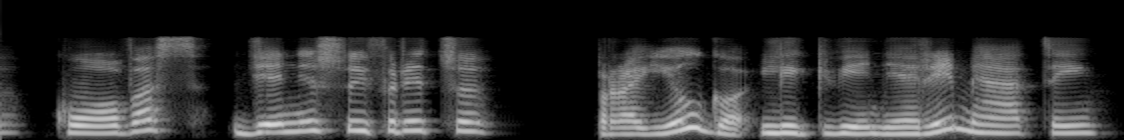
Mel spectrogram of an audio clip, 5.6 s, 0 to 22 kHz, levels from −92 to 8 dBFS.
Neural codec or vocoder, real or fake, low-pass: codec, 16 kHz, about 1 kbps, DyCAST, with the encoder's durations; fake; 7.2 kHz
